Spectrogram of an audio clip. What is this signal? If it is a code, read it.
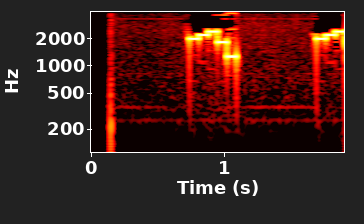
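Five-tone selective call (ZVEI), heard as quick runs of five tones, tones of about 70 ms. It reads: 89073
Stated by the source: ZVEI five-tone selective call 89130 received on SDR.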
